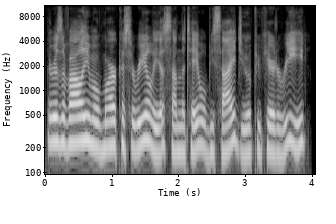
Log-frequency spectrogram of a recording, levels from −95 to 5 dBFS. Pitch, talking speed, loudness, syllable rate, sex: 205 Hz, 250 wpm, -16 LUFS, 6.7 syllables/s, female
